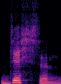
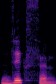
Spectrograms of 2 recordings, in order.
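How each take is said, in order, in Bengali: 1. মাঝের k-এর মতো ধ্বনিটি বাদ যায়। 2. মাঝের k-এর মতো ধ্বনিটি স্পষ্টভাবে উচ্চারিত হয়। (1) "আর একটা উচ্চারণ অনেকেই করে জেসেন" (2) "এটাও রাইট"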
